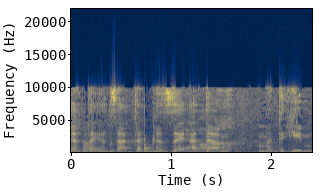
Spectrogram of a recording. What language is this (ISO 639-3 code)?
heb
